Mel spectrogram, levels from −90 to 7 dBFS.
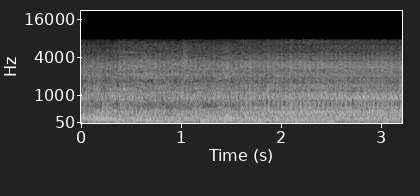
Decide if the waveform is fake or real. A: real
